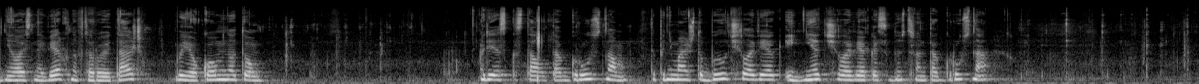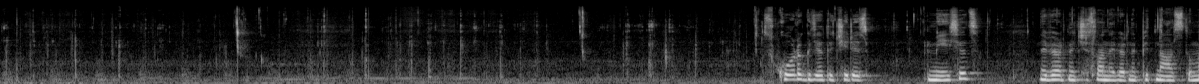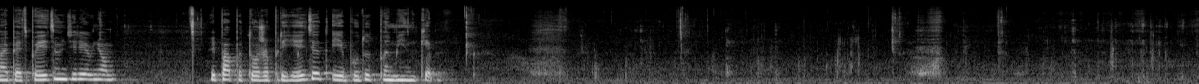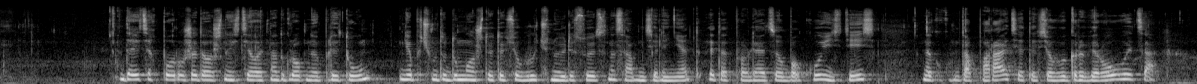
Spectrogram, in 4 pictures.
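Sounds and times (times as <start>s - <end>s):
chewing olives: 0.8s - 5.7s, 9.4s - 22.4s, 28.2s - 28.9s, 29.5s - 37.2s.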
